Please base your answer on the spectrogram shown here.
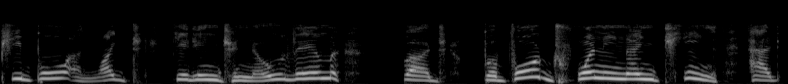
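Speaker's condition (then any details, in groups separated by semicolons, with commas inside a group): Cerebral palsy; developmental disability, legs freeze in winter, sometimes limited movement; speech impediment likened to a different accent, recognizable CP accent, calm voice, sometimes assumed drunk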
